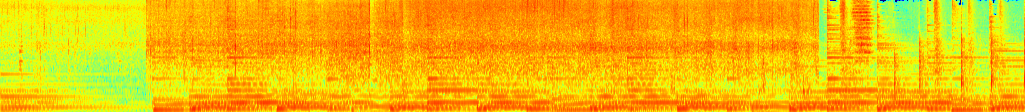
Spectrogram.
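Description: Background music throughout, with the sizzle of rice stir-frying in a hot wok from about two seconds in until near the end.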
